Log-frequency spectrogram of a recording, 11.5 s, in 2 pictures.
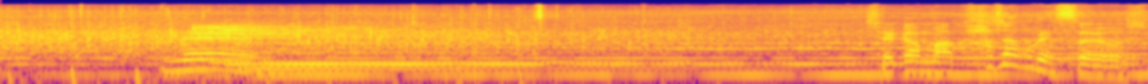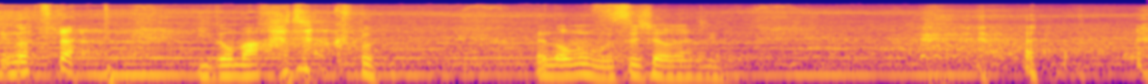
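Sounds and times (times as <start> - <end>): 
audience applause: 0.0 - 6.4
speech: 0.8 - 1.6, 4.4 - 7.8, 8.4 - 9.6
laughter: 10.3 - 11.4.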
